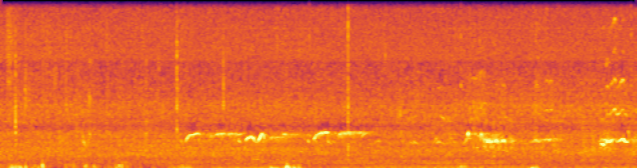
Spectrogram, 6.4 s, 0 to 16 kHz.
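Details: Golden plover bathing, giving thin, plaintive whistles in short runs, flat to slightly rising, over steady low rumbling and splashing water; Da-Peng Bay, Pingtung County, Taiwan, 4 December 2015.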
